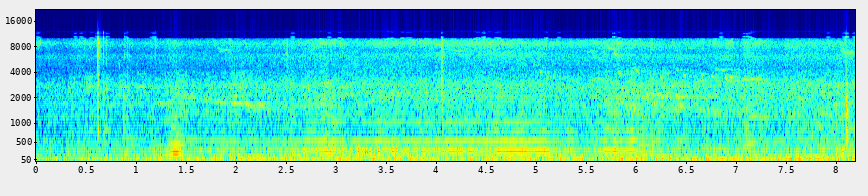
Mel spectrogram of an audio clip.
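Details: Bees at hive entrances, recorded 24 May 2012 on a small spy camera fitted with a fisheye lens; a steady droning buzz with a clear low hum and overtone bands, dense overlapping wingbeats and brief sharp clicks.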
